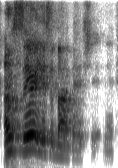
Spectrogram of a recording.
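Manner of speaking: real laugh, then laughing through the words. Real, not acted. Astrologer laughing at himself while giving the advice. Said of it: "I'm laughing 'cause I can see".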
